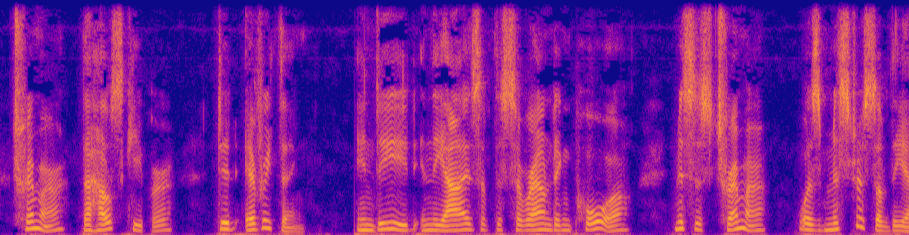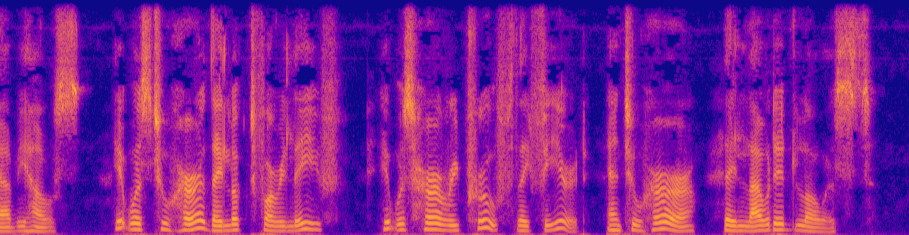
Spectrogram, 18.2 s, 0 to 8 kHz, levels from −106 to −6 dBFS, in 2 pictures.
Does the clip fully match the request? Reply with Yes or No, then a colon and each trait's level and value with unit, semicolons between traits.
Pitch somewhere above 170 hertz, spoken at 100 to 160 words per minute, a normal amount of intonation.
Yes: medium, 185 Hz; slow, 135 wpm; average, 3.4 semitones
